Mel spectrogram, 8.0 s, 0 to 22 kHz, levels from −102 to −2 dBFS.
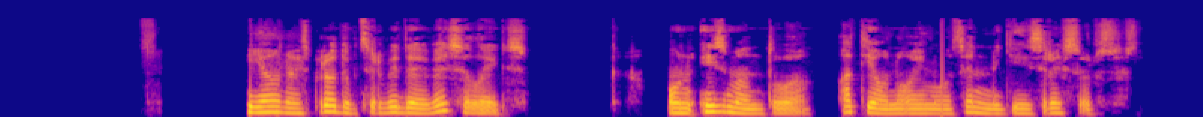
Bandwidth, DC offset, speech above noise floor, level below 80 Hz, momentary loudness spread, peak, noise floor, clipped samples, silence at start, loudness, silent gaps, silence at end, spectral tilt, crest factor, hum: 11.5 kHz; under 0.1%; over 72 dB; -60 dBFS; 10 LU; 0 dBFS; under -90 dBFS; under 0.1%; 1.65 s; -19 LUFS; 3.53-4.07 s, 4.29-4.45 s, 5.43-5.59 s; 0.45 s; -6 dB/octave; 20 dB; none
